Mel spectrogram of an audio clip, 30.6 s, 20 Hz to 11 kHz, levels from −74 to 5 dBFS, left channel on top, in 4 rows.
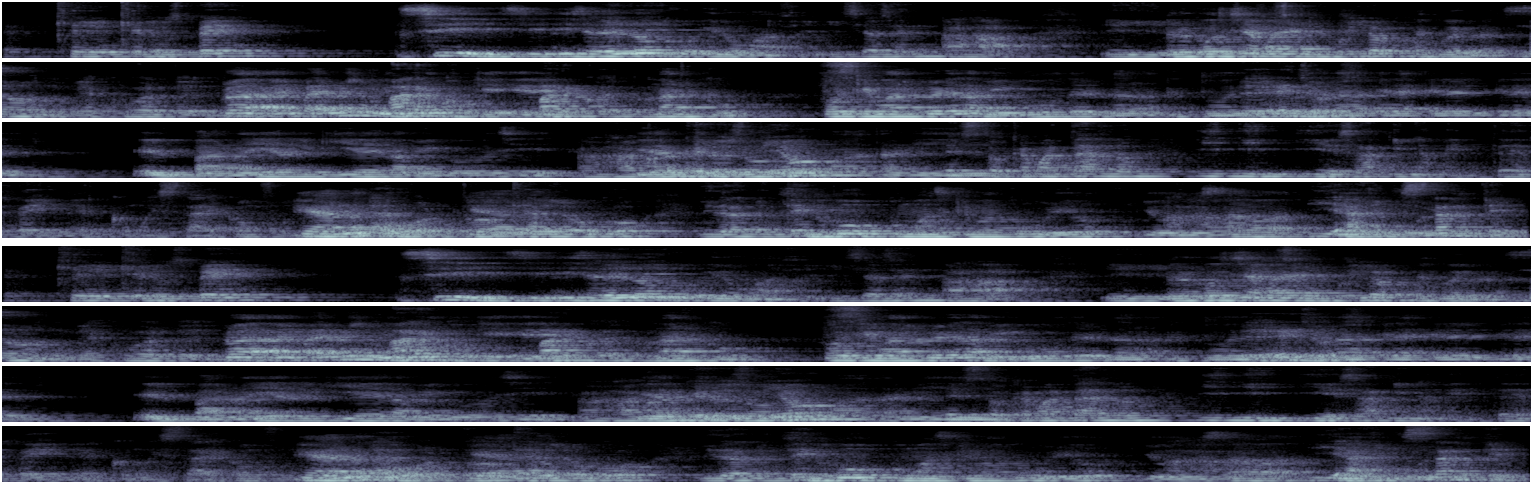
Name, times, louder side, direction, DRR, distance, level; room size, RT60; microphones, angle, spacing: voice 1, 0.3-1.2 2.9-3.4 4.0-7.2 7.6-8.9 9.5-11.2 13.7-14.4 18.2-19.4 20.0-27.0 28.7-30.5, equal, 45° left, -3 dB, 2.4 m, -29 dB
voice 2, 2.0-3.9 5.8-6.7 7.1-7.6 8.8-10.5 10.9-11.4 11.7-15.4 15.9-18.0 18.5-20.3 24.4-26.1 26.9-30.5, left 1 dB, 85° left, -2 dB, 1.9 m, -24 dB
10.5 x 4.3 x 6.8 m, 1.0 s
head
